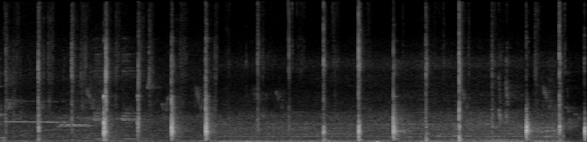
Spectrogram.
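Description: Stone pestle pounding raw chicken pieces in a stone mortar: sharp knocks, roughly two a second and unevenly spaced, as the meat is ground into momo filling.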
